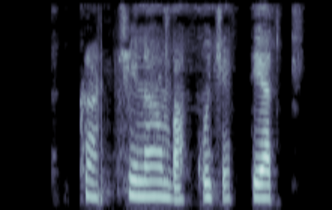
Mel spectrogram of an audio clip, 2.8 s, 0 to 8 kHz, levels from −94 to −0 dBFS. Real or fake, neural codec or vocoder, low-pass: fake; vocoder, 44.1 kHz, 128 mel bands, Pupu-Vocoder; 7.2 kHz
